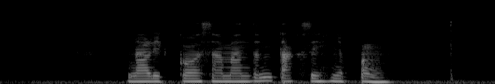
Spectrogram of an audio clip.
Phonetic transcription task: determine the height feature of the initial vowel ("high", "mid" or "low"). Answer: low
